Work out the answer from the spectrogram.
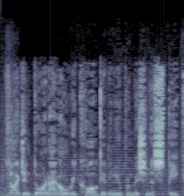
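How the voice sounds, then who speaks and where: A man acting as a gruff colonel in a sci-fi game, sarcastic and easily irritated. He is dismissive with subordinates, his mid-pitched voice set over clear background music. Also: fast, close to an everyday voice. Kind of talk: video game character acting.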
